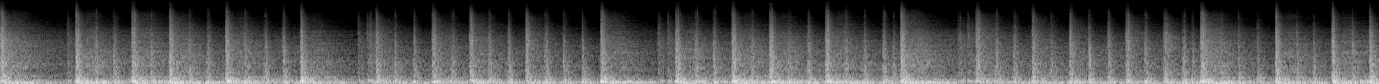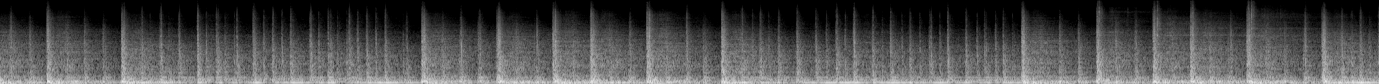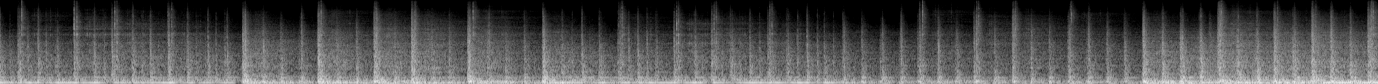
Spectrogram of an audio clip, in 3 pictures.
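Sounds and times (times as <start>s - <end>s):
powerful taiko drumming: 0.0s - 41.3s.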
